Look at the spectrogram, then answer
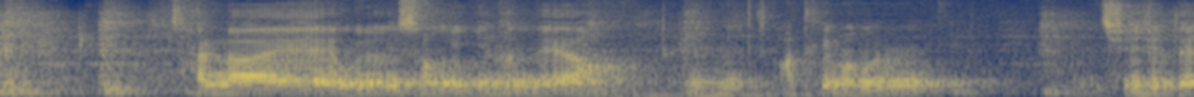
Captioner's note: speaking in Korean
